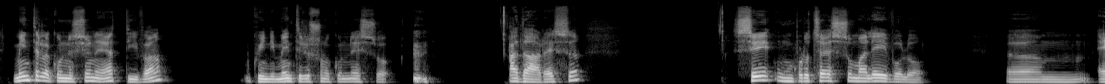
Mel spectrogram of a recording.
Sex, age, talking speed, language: male, 20-39, 90 wpm, Italian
